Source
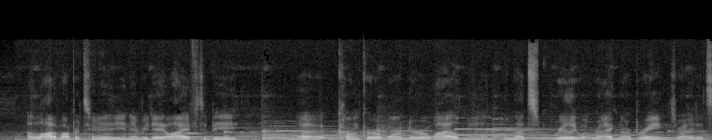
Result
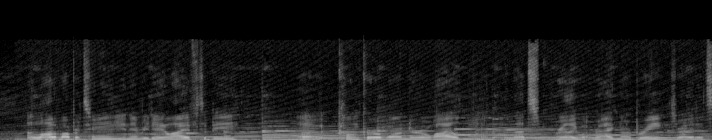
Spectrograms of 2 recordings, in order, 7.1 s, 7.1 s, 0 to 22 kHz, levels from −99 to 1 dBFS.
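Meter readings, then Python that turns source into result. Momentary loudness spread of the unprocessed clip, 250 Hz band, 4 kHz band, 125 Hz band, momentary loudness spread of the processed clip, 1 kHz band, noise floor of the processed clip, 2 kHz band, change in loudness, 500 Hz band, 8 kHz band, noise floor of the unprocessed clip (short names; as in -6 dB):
8 LU, -7.0 dB, -4.0 dB, -3.5 dB, 7 LU, -4.5 dB, -51 dBFS, -4.0 dB, -5.5 dB, -5.5 dB, -4.5 dB, -47 dBFS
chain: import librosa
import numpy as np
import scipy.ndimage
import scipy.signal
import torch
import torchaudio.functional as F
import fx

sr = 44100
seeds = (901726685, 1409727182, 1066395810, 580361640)

y = fx.comb_cascade(x, sr, direction='rising', hz=0.63)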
